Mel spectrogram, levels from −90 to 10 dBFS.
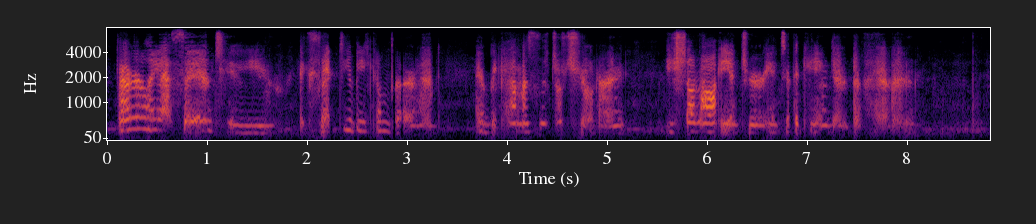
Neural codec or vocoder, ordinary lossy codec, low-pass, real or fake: codec, 24 kHz, 1.5 kbps, HILCodec; Opus, 24 kbps; 7.2 kHz; fake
